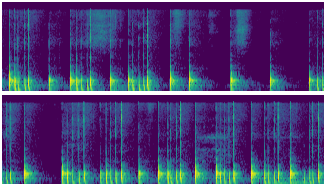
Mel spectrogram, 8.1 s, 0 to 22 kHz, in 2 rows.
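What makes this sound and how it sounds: A solid purple hardcover book held up close is tapped with fingertips and ringed fingers. It gives quick bursts of short, dull knocks with a low-mid tone around 370 Hz that die away almost at once, with bright clicks on some strikes. The taps come in irregular rhythmic clusters separated by brief pauses.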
